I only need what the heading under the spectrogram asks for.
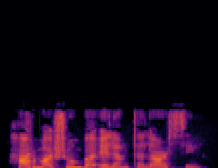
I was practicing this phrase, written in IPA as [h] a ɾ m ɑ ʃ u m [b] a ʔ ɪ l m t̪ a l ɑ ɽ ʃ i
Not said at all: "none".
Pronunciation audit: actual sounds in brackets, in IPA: h, b

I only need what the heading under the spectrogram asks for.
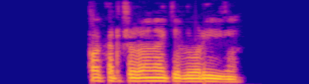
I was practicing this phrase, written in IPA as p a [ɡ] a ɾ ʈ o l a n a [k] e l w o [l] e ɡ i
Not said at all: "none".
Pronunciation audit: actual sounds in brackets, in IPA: k, k, ɽ

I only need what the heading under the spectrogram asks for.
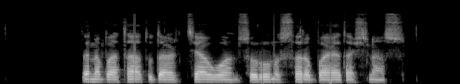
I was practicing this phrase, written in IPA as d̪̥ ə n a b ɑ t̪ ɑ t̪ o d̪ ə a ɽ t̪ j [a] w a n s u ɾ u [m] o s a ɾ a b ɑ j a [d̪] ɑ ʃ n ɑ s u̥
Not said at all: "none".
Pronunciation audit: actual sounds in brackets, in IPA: ɑ, n, d̪

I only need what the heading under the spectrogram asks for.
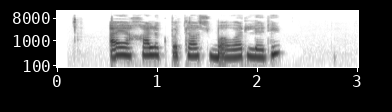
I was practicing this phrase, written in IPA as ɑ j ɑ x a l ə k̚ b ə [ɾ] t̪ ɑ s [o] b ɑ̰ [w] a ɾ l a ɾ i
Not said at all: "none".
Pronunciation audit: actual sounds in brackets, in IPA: none, o, w

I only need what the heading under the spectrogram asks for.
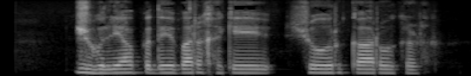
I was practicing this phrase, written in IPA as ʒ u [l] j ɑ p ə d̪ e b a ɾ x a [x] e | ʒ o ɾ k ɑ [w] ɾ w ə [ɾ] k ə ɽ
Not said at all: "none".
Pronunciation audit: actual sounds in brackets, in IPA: l, k, none, none

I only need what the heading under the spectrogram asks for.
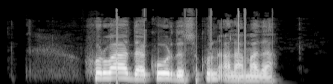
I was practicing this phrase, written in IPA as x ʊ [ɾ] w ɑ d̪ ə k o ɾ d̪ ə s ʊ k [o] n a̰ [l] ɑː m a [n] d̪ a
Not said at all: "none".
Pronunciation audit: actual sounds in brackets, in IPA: ɾ, u, l, none

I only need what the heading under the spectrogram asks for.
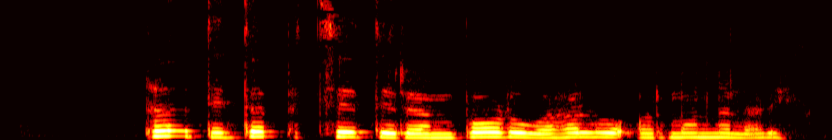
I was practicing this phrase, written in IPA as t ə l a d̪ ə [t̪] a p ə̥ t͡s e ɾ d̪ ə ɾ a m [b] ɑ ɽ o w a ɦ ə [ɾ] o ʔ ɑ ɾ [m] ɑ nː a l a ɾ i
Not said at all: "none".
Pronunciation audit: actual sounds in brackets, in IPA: d̪, b, l, m

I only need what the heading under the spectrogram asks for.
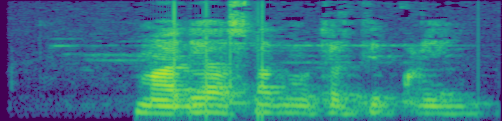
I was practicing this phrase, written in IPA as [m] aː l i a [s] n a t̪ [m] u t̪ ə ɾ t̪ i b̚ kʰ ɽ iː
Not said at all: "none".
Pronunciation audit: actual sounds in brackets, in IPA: m, s, m

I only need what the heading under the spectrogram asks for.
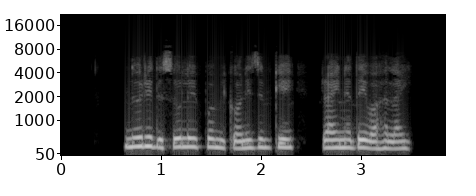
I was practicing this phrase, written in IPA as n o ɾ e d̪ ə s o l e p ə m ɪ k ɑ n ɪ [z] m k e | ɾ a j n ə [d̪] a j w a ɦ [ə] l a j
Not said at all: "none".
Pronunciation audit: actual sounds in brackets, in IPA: z, d̪, ə

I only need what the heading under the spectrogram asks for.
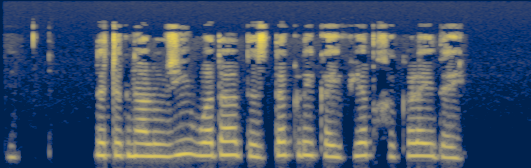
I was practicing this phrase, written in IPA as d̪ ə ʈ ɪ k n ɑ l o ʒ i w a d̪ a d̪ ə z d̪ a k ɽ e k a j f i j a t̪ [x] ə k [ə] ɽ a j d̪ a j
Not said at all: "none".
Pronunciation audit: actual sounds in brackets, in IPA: x, ə

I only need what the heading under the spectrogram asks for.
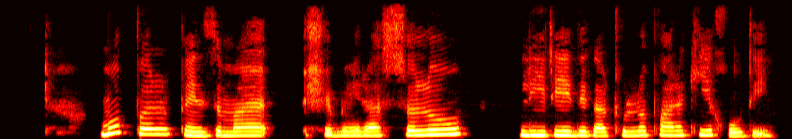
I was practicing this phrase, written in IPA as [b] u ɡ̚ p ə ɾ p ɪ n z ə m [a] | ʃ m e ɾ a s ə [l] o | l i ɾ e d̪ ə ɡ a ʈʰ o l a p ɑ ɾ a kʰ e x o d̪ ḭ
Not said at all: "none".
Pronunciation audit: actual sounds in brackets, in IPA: m, a, l

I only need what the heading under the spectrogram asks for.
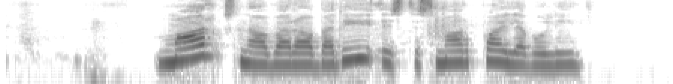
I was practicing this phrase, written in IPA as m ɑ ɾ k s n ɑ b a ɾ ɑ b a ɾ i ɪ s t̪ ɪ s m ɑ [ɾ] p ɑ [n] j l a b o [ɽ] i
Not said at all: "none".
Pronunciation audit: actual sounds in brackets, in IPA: ɾ, none, l

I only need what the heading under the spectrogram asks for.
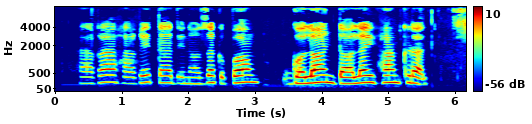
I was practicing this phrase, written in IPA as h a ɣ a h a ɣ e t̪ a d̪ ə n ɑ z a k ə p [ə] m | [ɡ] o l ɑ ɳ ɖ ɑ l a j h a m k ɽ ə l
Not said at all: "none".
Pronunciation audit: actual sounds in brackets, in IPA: ɑ, ɡ

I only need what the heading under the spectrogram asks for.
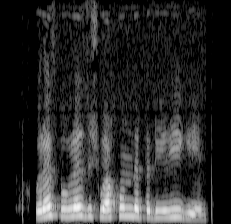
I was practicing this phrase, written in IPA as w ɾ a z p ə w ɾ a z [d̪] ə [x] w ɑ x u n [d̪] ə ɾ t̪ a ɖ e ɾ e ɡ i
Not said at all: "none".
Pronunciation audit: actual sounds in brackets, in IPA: d̪, ʃ, d̪

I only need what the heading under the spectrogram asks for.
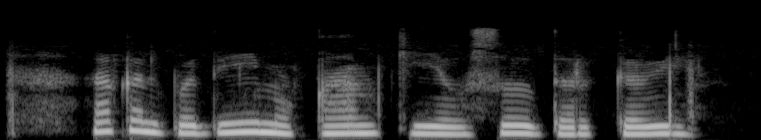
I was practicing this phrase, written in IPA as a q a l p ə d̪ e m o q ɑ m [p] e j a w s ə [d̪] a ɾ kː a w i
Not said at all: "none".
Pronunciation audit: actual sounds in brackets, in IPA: k, d̪

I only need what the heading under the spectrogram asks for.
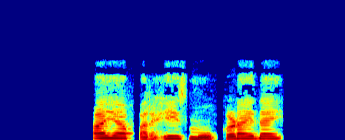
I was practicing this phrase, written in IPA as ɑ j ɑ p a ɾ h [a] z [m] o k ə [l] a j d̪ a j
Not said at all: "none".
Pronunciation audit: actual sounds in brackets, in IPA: e, m, ɽ

